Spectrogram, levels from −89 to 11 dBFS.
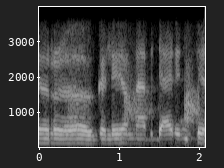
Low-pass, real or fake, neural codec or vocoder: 3.6 kHz; fake; vocoder, 44.1 kHz, 128 mel bands every 512 samples, BigVGAN v2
